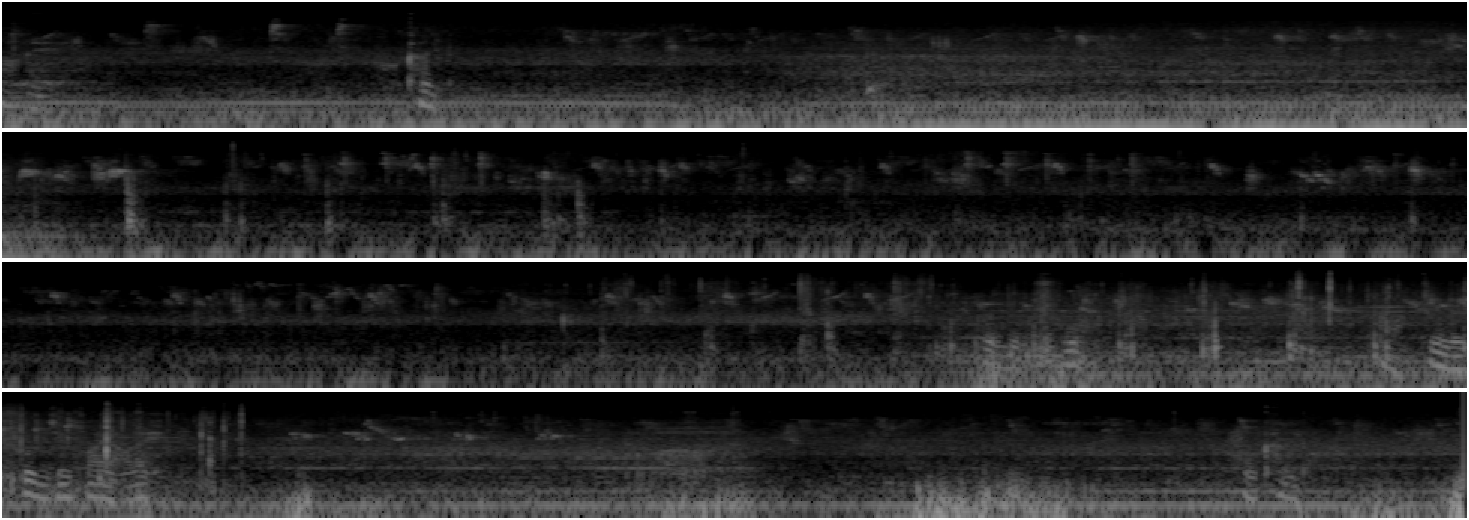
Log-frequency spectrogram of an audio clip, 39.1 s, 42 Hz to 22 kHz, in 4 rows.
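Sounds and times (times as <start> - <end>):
low rumble: 0.0 - 11.0, 25.5 - 39.0
small birds chirping: 0.0 - 39.0.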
